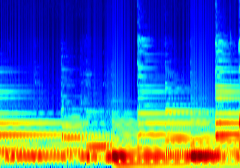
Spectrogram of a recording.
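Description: Nylon-string classical guitar played on its own: a few strummed chords ringing, with a new low bass note coming in about a second in.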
